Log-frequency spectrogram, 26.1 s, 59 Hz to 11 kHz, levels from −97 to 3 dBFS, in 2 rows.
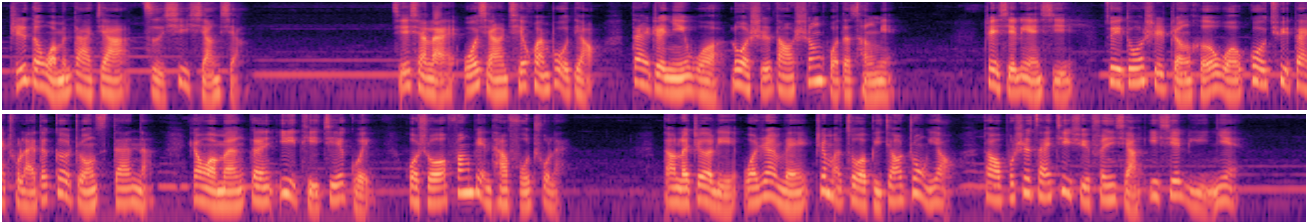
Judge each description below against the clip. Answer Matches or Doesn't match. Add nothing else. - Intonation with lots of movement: Matches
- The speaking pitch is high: Doesn't match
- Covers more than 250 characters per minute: Doesn't match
